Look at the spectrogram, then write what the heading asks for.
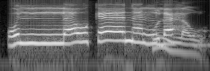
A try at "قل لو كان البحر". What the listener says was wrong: قل لو don't stretch on the lam, okay.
